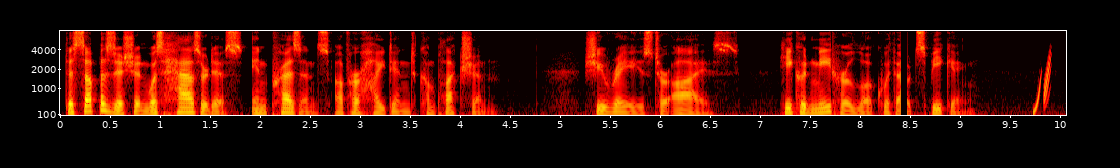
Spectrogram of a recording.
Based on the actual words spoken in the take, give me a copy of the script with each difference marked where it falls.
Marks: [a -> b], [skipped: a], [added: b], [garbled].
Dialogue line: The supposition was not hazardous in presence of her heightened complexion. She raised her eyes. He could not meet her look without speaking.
The supposition was [skipped: not] hazardous in presence of her heightened complexion. She raised her eyes. He could [skipped: not] meet her look without speaking.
